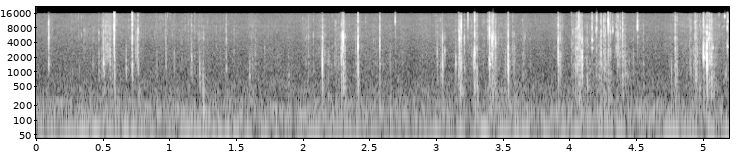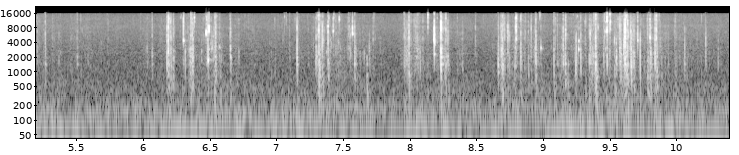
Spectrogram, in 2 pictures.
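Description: A tied, clear plastic bag full of water is squeezed and rubbed with fingers. Dense, bright crinkling and crackling is punctuated by many short, sharp plastic snaps that die away almost instantly, over a faint steady low hum.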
